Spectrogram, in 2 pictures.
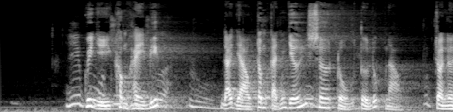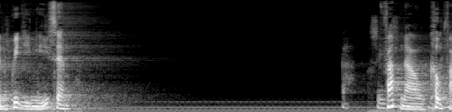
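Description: An elderly man speaks calmly and warmly into a microphone.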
